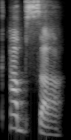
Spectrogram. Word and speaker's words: Kabsa: Kabsa, did I pronounce it right? Kabsa? Kabsa. Kab, Kabsa.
